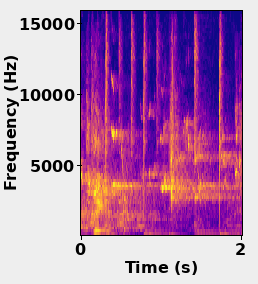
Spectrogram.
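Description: A basketball being dribbled on a hardwood court, a few separate thumps of the bounce, with a short high squeak about a second in.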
